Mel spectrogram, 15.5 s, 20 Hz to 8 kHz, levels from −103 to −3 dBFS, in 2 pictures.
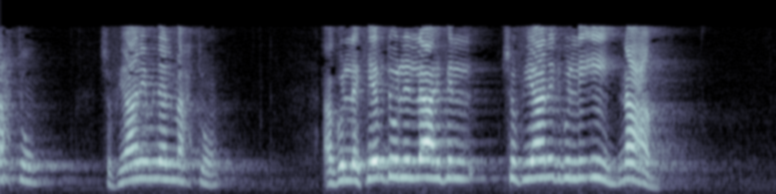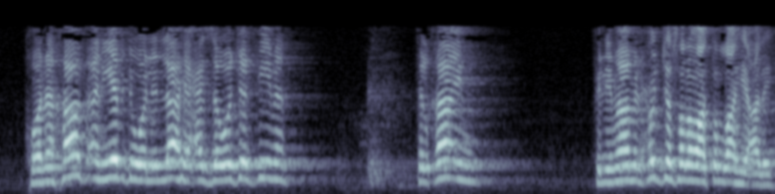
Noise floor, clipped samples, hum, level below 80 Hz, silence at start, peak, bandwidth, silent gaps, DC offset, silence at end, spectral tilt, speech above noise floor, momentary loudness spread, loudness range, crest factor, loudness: -74 dBFS; under 0.1%; none; -82 dBFS; 0 s; -6 dBFS; 5.4 kHz; none; under 0.1%; 0 s; -8 dB/octave; 50 dB; 16 LU; 8 LU; 20 dB; -24 LUFS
